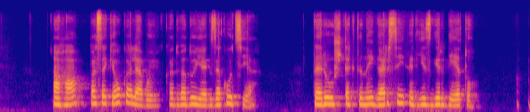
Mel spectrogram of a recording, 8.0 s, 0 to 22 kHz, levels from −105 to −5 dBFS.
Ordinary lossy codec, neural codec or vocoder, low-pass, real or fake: Opus, 64 kbps; codec, 44.1 kHz, 7.8 kbps, DAC; 14.4 kHz; fake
